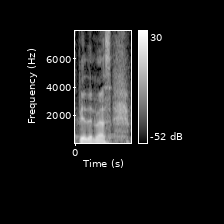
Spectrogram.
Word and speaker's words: Pédelmas: Marie-Arlette Pédelmas.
